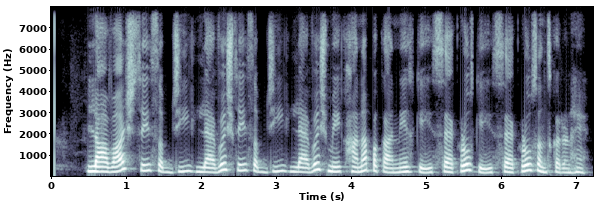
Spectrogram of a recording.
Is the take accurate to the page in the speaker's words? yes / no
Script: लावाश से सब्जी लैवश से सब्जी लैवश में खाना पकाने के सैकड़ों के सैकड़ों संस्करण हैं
yes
